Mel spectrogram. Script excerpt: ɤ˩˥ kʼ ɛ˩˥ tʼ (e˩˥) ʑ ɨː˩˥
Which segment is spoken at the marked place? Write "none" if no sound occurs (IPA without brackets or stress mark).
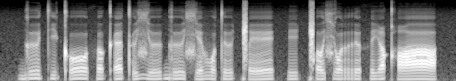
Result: ɨ˩˥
